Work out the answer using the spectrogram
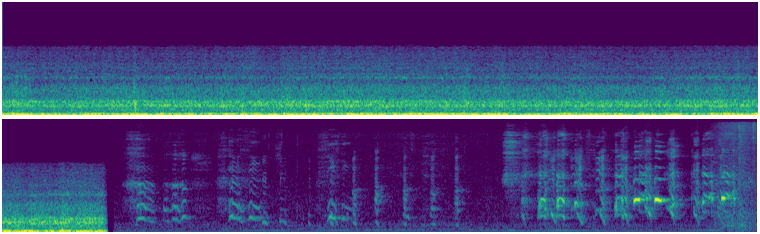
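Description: Steady wind and road noise of a moving car with a window open, buffeting the microphone, cutting off suddenly after about eight and a half seconds. Then faint scattered taps and scrapes, and a person laughing near the end.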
